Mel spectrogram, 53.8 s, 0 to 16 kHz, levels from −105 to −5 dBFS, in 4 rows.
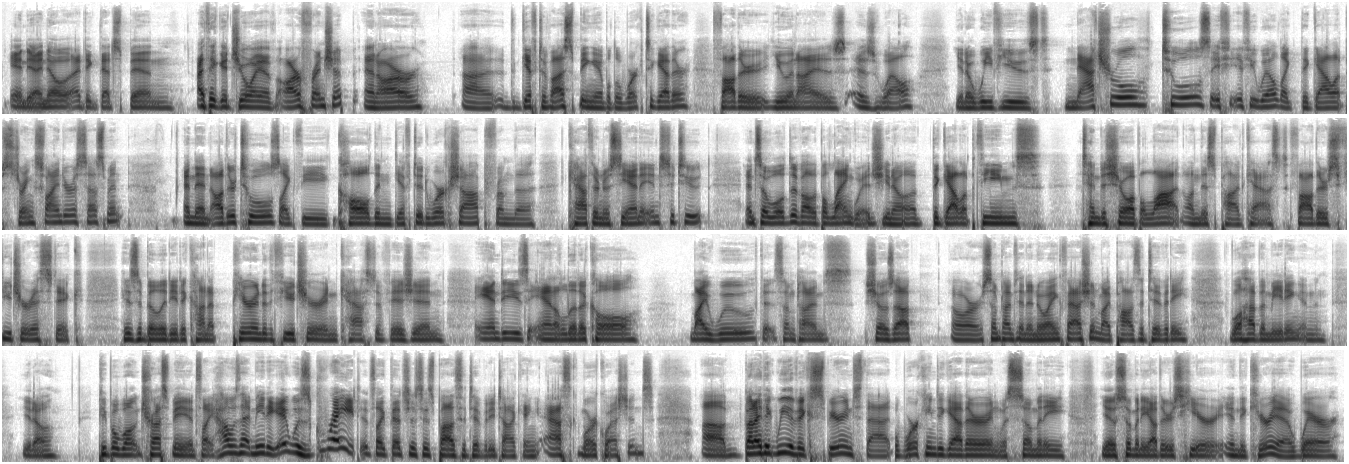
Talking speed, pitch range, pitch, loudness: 185 wpm, 140-165 Hz, 150 Hz, -24 LUFS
